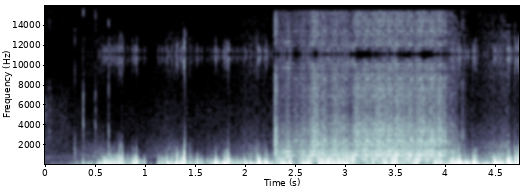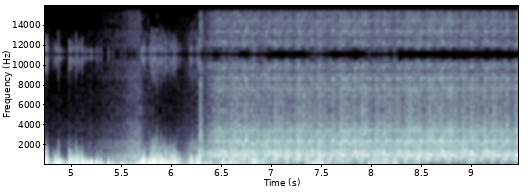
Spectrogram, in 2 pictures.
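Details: 1995 Nissan Micra 1.0 55 HP won't start; starter whirs and engine turns over repeatedly with brief stumbles but never catches, cranks without starting.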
